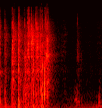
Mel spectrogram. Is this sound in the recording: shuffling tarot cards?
yes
